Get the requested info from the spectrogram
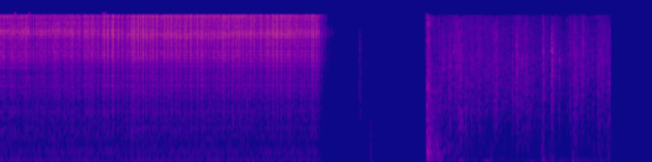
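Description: Logo-animation sound effect: a steady hissing buzz for about three seconds that cuts off suddenly, then after a second of silence a run of irregular crackles and clicks.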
